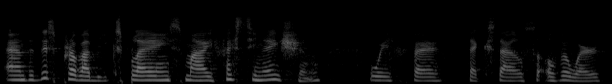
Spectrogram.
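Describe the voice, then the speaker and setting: An older woman from Poland with a Polish accent gives a formal conference lecture in halting, hesitant phrases. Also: mid-range voice, steady tone, fairly bright tone. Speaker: academic speaker, textile researcher. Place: indoor symposium venue. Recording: noisy live symposium room recording.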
